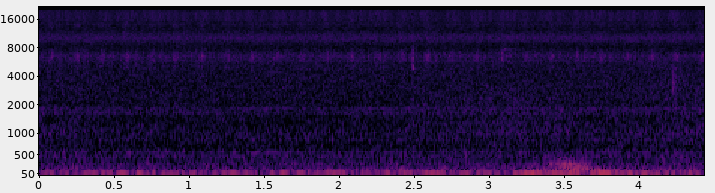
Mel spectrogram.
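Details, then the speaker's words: Severe, complex ear wax removal by microsuction under endoscope view: continuous low rushing suction with slight fluctuations as wax is drawn from the ear canal. Suction is far more effective in this ear, with sticky skin adhesion on the canal wall. "You see suction's far more effective in this ear than it was in there right here."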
